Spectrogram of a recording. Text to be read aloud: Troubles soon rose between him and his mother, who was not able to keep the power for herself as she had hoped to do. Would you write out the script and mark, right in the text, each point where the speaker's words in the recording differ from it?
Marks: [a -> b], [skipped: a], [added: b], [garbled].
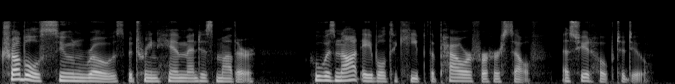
Troubles soon rose between him and his mother, who was not able to keep the power for herself as she had hoped to do.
